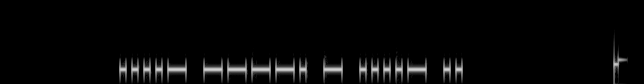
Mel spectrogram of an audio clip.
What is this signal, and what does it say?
Morse code, heard as a keyed tone, about 20 wpm, 700 Hz. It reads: 49T4I
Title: Code Groups - 5 Letter:Numbers - 20wpm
